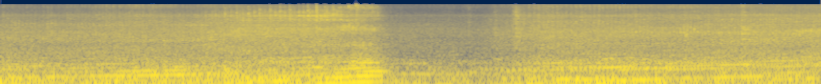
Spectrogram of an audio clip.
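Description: Motor vehicle engines running in street traffic. About three seconds in, one vehicle revs up loudly with its pitch rising, then its sound drops away suddenly.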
